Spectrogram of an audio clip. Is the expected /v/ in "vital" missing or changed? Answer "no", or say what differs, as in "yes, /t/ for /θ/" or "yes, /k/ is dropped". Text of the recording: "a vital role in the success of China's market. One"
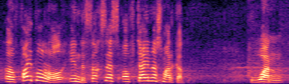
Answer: yes, /f/ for /v/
